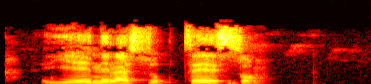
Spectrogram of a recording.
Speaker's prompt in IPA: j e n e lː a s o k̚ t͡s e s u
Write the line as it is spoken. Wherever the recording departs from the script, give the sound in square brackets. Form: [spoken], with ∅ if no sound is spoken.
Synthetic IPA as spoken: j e n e [l] a s [u] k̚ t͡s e s [o]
